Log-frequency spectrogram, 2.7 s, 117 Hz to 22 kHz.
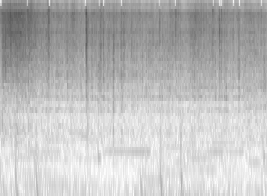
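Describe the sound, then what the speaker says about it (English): Shallot frying in olive oil at the start of a sherry cream tomato sauce, a steady close sizzle with occasional soft pops and stirring taps, no talk. "Gonna start out with a little olive oil, 1 shallot,"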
